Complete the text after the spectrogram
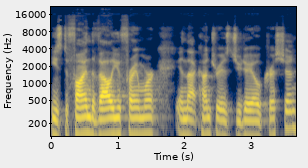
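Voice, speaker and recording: An ordinary speaking voice from a man with a Canadian accent, medium in pitch and moderate in pace, over a quiet background. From Canada. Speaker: party leader and political candidate. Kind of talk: town hall speech. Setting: town hall meeting with audience.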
